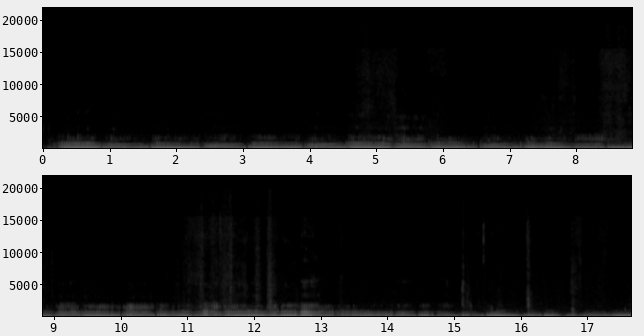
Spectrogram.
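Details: Kitten purring continuously for many seconds, a low even rumble with gentle rhythmic pulses, some light rustling later on.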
